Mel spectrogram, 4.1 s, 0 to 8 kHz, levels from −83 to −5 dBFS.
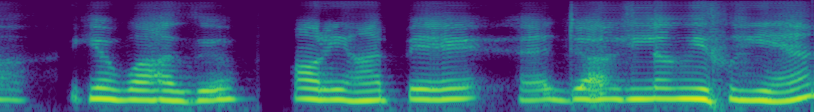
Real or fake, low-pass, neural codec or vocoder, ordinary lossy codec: fake; none; codec, 16 kHz, about 1 kbps, DyCAST, with the encoder's durations; none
